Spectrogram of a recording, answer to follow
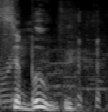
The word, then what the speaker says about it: Sabu: Excuse me, it's pronounced Sabu.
